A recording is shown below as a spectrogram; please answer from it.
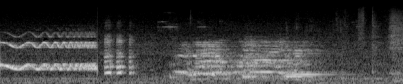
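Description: A siren sound effect with a quick, even up-and-down warble cuts off suddenly about a second in. It is followed by a recorded voice yelling a short ad-lib, both played back from a song's sound-effects tracks.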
